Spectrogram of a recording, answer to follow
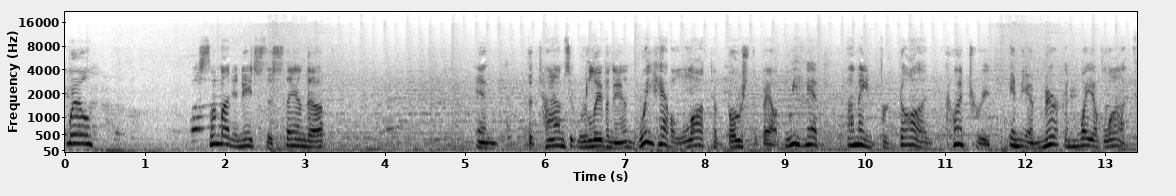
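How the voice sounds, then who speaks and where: With music in the background, a man speaks at a high pitch and a moderate pace, his intonation lively and his pauses long and frequent. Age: 80s+. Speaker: ultramarathon runner; war veteran. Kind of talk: motivational interview answer. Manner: fervent, preacher-like.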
